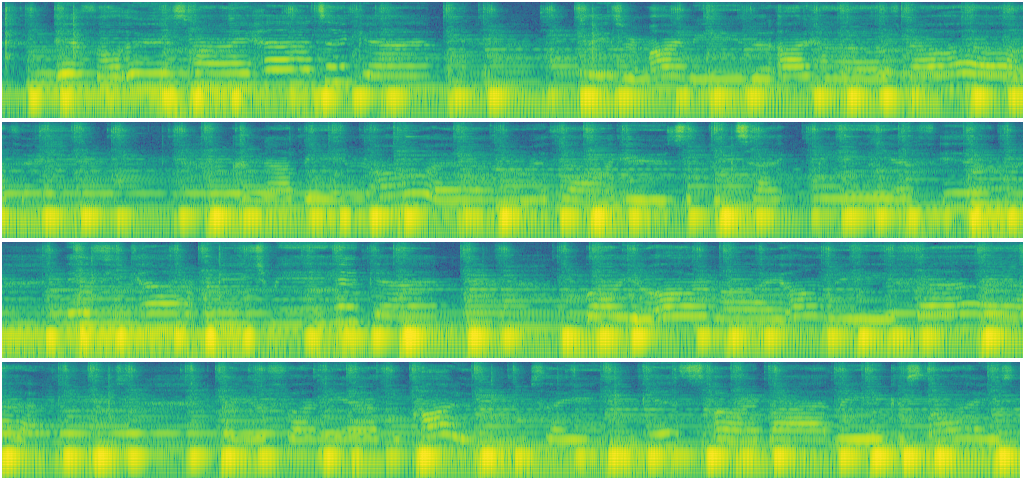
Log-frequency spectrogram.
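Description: Nylon-string classical guitar, capoed, strummed in a steady repeating rhythm, with a woman's voice singing over it in several stretches.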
